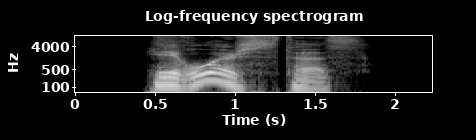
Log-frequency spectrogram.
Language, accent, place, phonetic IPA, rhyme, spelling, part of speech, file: German, Germany, Berlin, [heˈʁoːɪʃstəs], -oːɪʃstəs, heroischstes, adjective, De-heroischstes.ogg
- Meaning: strong/mixed nominative/accusative neuter singular superlative degree of heroisch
